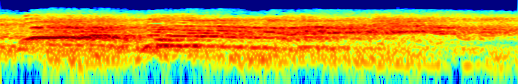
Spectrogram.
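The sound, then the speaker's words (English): A man's voice, an Indian in the forest beyond a clearing, imitates the screams of a white captive under torture as a taunt: one long, loud, strained wailing cry that holds steady for a few seconds without a break, with no words spoken. “He is imitating the screams of a white captive under torture.”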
